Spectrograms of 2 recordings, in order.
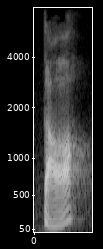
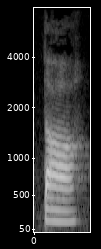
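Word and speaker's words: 答: respond answer or reply is usually pronounced second tone da but in some phrases first tone da examples with first tone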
